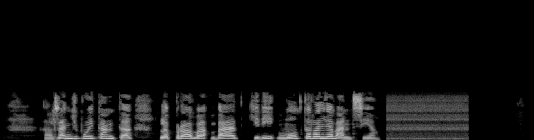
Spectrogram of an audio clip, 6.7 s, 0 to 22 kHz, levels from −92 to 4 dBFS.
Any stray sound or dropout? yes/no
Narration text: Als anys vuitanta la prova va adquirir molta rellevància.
no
